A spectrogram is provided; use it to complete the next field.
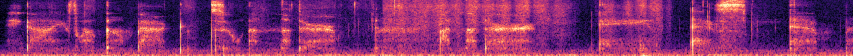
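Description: A woman at a very slow pace, with long, frequent pauses, over loud background noise. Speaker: ASMR creator. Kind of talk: ASMR show-and-tell. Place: home room. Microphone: studio mic.

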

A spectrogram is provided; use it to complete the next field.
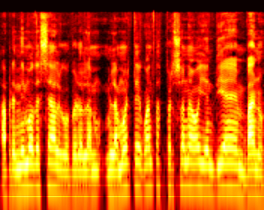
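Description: A man with a Chilean accent speaks at a very fast pace and fairly high pitch, with fairly even intonation and a dry sound with no echo. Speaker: mountain bike YouTuber. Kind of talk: personal vlog monologue. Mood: earnest, reflective. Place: forest. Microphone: phone near.

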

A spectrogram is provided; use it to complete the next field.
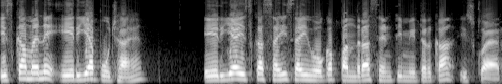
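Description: This man's voice sits high for a man, with ordinary pitch variation and a dry, close sound with no echo. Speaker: maths teacher. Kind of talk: live online lecture. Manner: animated.

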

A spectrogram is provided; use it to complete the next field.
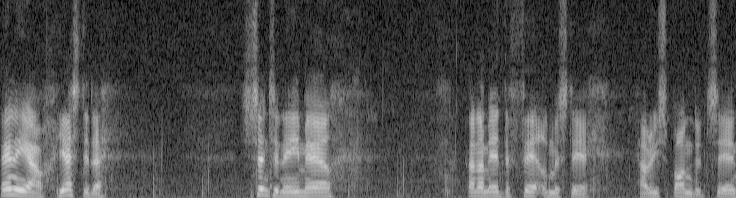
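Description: A man talks at a moderate pace with lively intonation and long, frequent pauses. The sound is dry, with no echo. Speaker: vlogger. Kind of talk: casual vlog chat, personal rant. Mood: exasperated, ranting. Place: open country. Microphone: phone near.

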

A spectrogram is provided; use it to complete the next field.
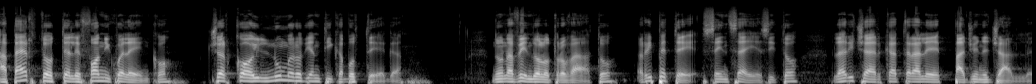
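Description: A man's moderate-paced speech with vocal fry against a quiet background. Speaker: poet and writer. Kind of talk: poetry reading of prose poems, read aloud. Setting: online video session. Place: hall. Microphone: handheld.

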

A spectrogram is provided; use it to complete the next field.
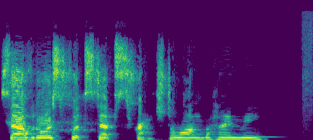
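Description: The text is read aloud in a natural voice, with only a quiet background behind it.

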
